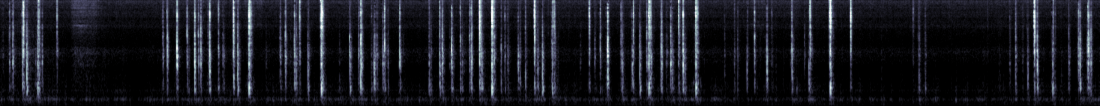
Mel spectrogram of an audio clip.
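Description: Fingertips rapidly type and tap on a retro mechanical keyboard with round plastic keycaps. Quick bursts of sharp, bright clicks with very short decay are separated by brief pauses, over a faint steady low hum.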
